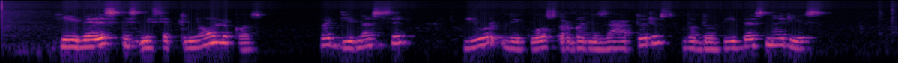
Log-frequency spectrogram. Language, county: Lithuanian, Panevėžys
